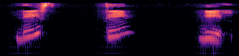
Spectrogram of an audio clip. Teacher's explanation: distinguir lleva el acento en la última sílaba dis ti gir no puede llevarlo en ninguna de las otras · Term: acento prosódico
